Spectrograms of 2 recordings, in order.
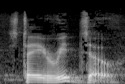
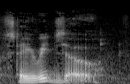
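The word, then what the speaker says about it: sterizo (στηρίζω): And it is the Greek word pronounced sterizo, sterizo. And it's spelled in the Greek S-T-E-R-I-Z-O.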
